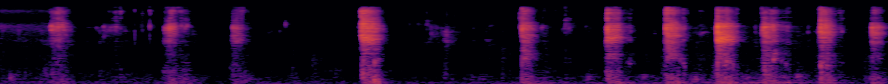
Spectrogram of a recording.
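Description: Close-miked chewing of a mouthful of rice and chicken curry eaten by hand: short, wet mouth sounds, sparse at first, then about two chews a second from about five seconds in.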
